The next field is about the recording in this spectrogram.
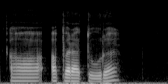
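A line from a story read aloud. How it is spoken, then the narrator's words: Timid male question. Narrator (Russian): робко поинтересовался один из стоящих вокруг мужчин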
